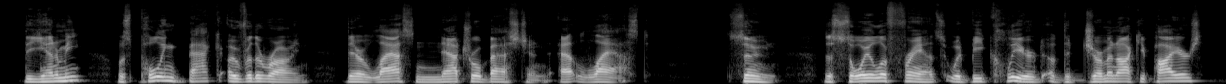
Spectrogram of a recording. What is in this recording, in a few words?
1st, 3rd person male biography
